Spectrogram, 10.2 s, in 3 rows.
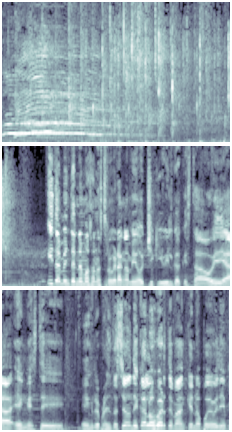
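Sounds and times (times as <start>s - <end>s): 
audience applause: 0.0s - 3.7s
speech: 4.1s - 10.2s.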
